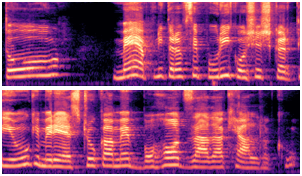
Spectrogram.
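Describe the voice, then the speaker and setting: A woman with a fairly high voice speaks to viewers in a casual home vlog. She explains pet care in an earnest, steady way. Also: normal speed. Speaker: vlogger.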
